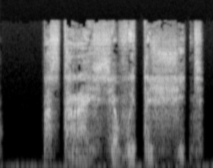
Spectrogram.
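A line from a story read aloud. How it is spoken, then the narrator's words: Whisper. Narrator (Russian): шепнул Рон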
